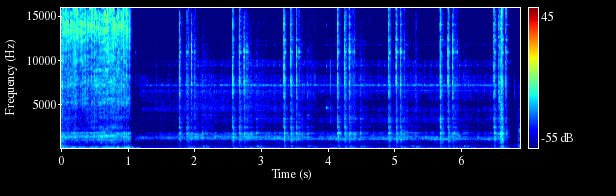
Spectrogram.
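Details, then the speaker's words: Antique cuckoo quail clock from about 1900-1914, after a brass washer was fitted to tighten a loose count wheel, with the high note lever disconnected, gives even bursts of light clicks about every 0.8 seconds; the strike train now works normally. "I don't have the high note lever connected uh activated anymore that's why you don't hear that all the bouncing you still have the low note lever bouncing but the wheels nice and tight"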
